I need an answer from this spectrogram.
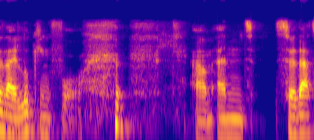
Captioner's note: chuckles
